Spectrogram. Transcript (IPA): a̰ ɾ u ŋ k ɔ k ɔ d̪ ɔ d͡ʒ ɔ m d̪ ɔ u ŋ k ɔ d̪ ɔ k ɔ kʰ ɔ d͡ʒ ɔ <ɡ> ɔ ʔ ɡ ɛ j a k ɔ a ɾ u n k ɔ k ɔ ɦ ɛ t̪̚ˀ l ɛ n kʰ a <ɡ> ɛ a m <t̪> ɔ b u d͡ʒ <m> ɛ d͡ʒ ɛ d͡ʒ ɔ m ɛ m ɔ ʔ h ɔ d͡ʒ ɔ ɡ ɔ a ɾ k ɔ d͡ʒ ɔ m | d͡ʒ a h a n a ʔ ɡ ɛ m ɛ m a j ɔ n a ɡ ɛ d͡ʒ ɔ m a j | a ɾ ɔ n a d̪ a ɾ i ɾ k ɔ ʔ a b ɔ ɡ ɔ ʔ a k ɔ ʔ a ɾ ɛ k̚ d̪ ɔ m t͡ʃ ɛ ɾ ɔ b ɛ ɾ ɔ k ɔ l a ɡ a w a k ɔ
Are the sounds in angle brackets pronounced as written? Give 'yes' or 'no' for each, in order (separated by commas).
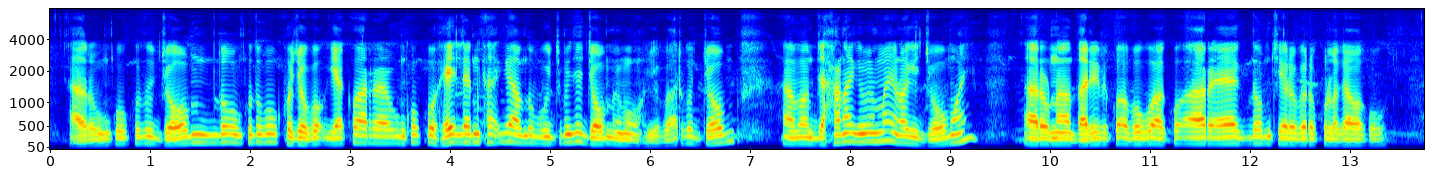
yes, yes, no, yes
